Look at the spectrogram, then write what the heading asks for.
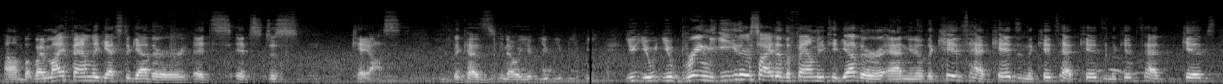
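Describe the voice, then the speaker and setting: A man in his forties from Barbados, a bishop informally answering questions outdoors in a halting, conversational way that often restarts sentences. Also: a little high, a little hiss or hum, rough recording. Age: 40s. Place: outdoors at a church gathering.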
